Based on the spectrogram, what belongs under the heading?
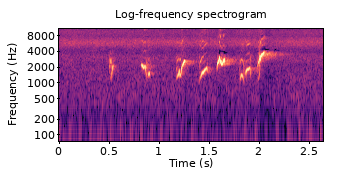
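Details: Caged red-whiskered bulbul singing a new song phrase: about eight short, bright, slurred whistled notes, some rising and some falling, delivered quickly over two seconds against a quiet background hiss.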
